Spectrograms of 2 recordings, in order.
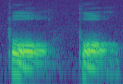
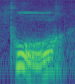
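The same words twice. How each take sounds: First: "pour" with a closed O, short and tight; Patois "pour". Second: French "pour", vowel like oo. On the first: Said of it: "with a closed O". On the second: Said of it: "in French you would say pour". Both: Shown as a demonstration.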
